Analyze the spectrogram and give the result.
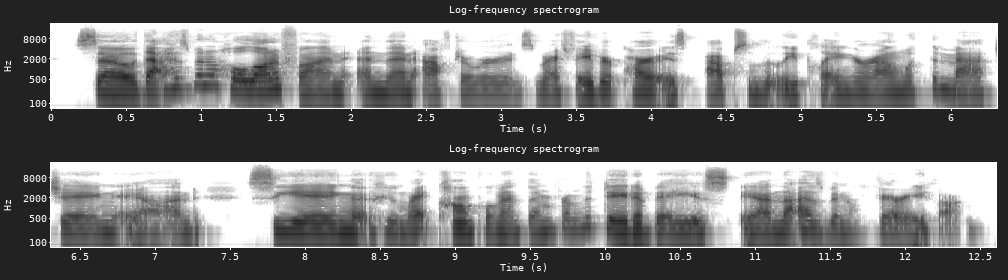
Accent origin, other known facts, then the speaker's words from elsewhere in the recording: Virginia, United States; moved away as an adult; now in Denver, United States; grew up on the East Coast in Virginia and I moved out here about two years ago.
